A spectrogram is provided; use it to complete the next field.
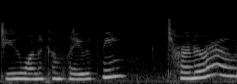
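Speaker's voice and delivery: put-on hushed, eerie, creepy small-girl voice. Retelling a YouTube video of a little girl, imitating the little girl's voice. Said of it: "this little girl on YouTube".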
